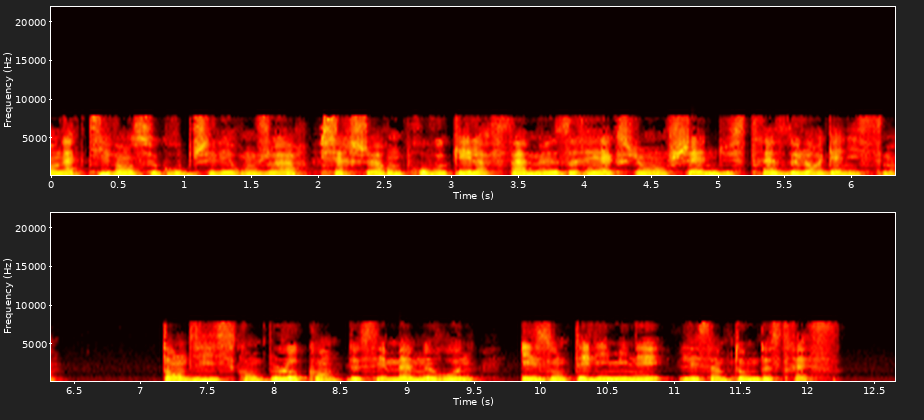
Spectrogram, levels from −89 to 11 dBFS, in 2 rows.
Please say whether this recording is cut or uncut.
cut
